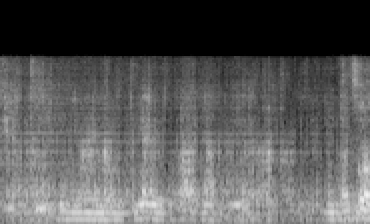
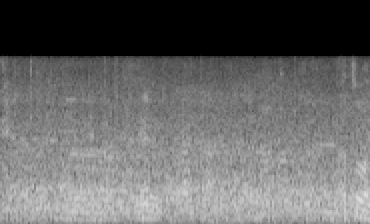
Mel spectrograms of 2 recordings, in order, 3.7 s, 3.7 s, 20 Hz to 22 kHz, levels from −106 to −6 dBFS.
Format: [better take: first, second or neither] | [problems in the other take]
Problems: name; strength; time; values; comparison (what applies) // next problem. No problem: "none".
second | noise reduction (neural separator model SepFormer DNS4)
